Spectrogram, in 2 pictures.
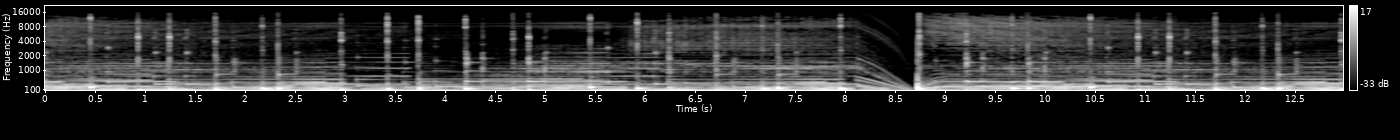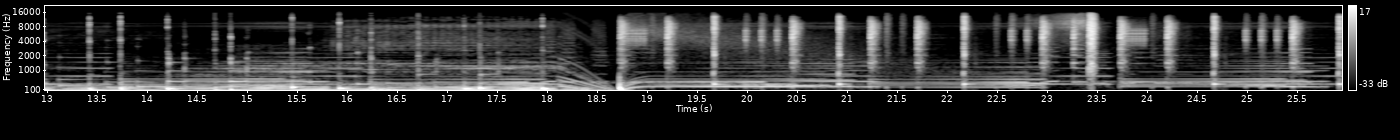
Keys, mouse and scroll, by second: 1.6 click, 1.7 scroll up 2, 1.9 click, 2.7 scroll up 3, 2.9-3.2 scroll down 1, 3.5 click, 4.4 scroll down 2, 4.7-5.2 middle drag, 5.2-6.1 drag, 6.5-8.1 drag, 9.1-10.1 drag, 11.0-12.8 drag, 13.2-13.7 middle drag, 13.7 scroll up 2, 13.8 middle drag, 14.0 scroll down 2, 14.1 middle click, 14.3-14.7 scroll up 4, 14.7 click, 15.5 scroll down 2, 15.6 alt+a, 15.7 middle click, 15.9 scroll up 2, 16.2 click, 16.4-16.7 middle drag, 17.1 click, 18.0-18.5 scroll down 8, 18.6 click, 18.9 shift+d, 19.4 scroll up 2, 19.5-20.2 middle drag, 20.2 click, 20.8 scroll down 4, 21.0 middle click, 21.3 scroll up 4, 21.4 middle drag, 21.9 click, 22.0 scroll down 1, 22.2 middle click, 22.3 click, 22.6 KP_1, 23.0 alt+a, 23.1 scroll down 1, 23.2 shift+middle click, 23.3-23.6 scroll up 2, 23.4 shift+middle click, 23.6 click, 24.5 ctrl+l, 24.7 alt+a, 24.8 click, 24.9 scroll up 1, 25.0 middle click.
